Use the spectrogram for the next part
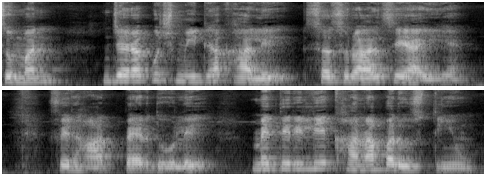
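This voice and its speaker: A woman's voice: mid-range voice, normal speed, darkish tone, close to an everyday voice. A woman voicing a protective, cautious village mother in a read-aloud story. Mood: caring.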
